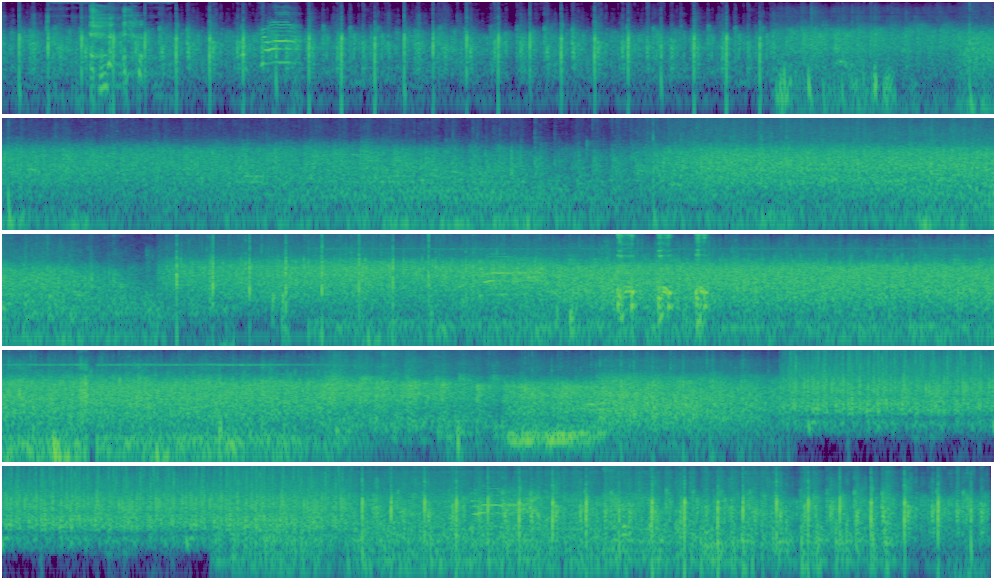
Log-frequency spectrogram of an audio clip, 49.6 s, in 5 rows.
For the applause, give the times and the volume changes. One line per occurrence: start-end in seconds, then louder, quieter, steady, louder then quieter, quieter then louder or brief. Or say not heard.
0.0-49.5 louder.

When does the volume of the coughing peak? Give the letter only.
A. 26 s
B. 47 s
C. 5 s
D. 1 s
A.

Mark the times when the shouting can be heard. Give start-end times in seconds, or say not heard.
2.4-3.0, 24.6-25.4, 44.4-45.2.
